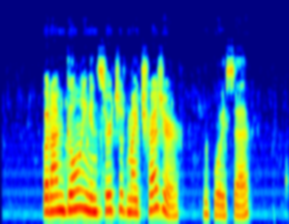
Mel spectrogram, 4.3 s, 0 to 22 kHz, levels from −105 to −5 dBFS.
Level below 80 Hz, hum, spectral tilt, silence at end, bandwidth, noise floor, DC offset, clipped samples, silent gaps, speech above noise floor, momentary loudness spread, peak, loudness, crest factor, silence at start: -68 dBFS; none; -3.5 dB/octave; 0.6 s; 7.8 kHz; -72 dBFS; under 0.1%; under 0.1%; none; 51 dB; 13 LU; -4 dBFS; -22 LUFS; 18 dB; 0.65 s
